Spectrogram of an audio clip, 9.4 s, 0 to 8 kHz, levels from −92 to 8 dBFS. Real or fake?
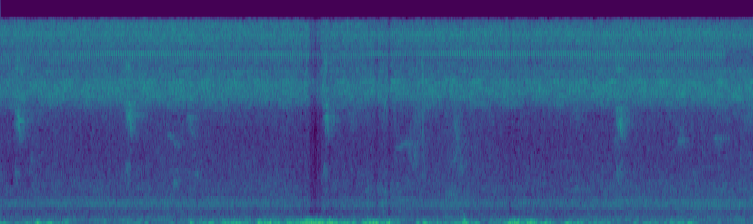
real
